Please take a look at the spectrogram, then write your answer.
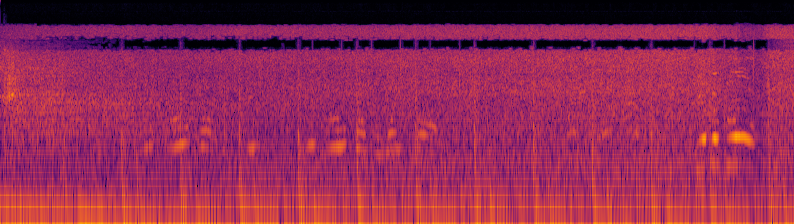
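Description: Fast-flowing, turbulent river water rushing steadily and loudly close by in cold December conditions, a broad continuous roar with brief higher calls or squeals breaking through at moments.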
